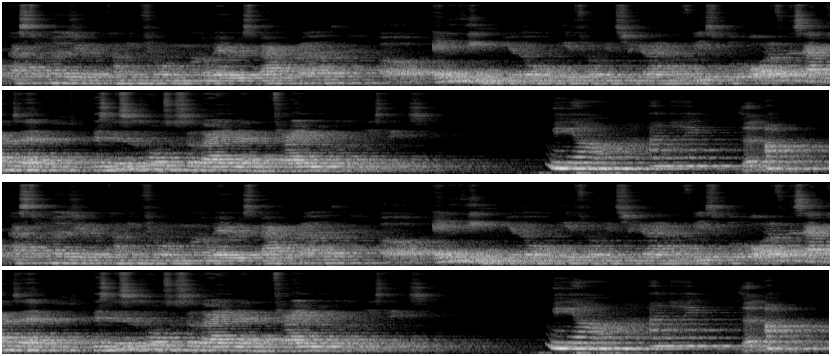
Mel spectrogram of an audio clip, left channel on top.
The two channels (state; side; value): normal; both; correlation 0.96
